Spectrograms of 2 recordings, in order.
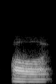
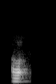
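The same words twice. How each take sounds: First: Long "uh", held out; long vowel. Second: Short "uh", cut off quickly; short vowel. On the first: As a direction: stretch "uh" into a sustained open vowel. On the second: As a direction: say "uh" as a brief vowel. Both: Shown as a demonstration. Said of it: "that is the length of the pronunciation".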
